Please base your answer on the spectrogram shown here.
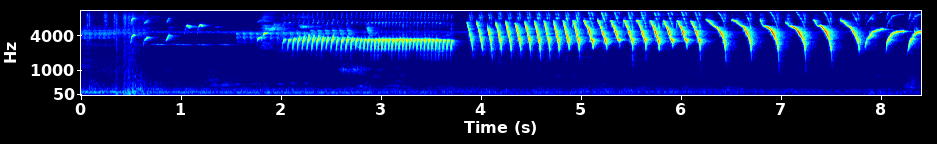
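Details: Belgian canary performing training song, opening with faint chips, then a sustained even rolling trill, followed by a very fast chattering series of clear notes that slows into loud, ringing downward-sweeping whistles, each about half a second apart.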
